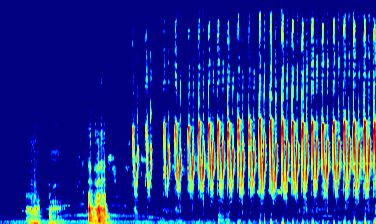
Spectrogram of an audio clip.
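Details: Bar-winged prinia singing in the morning. After two dull thumps, a long burst of rapid, high, repeated chip notes builds in loudness and rushes on without pause to the end.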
